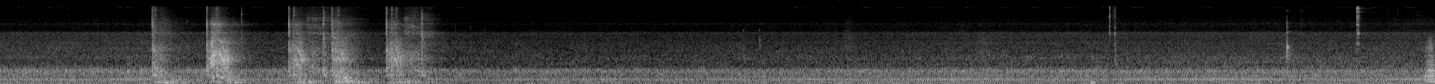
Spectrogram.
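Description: A handful of sharp knocks and clicks from hand tools working on the engine's rocker arms, bunched in the first four seconds, over a steady low hum with a few faint ticks later.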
